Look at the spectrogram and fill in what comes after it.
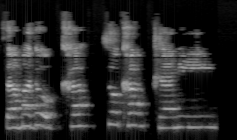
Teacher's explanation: సమ రెండు హ్రస్వాక్షరాలండి. దుఃఖ ఖా చూడండి, ఇది మహాప్రాణి, ఒత్తుగానే పలకాలి.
